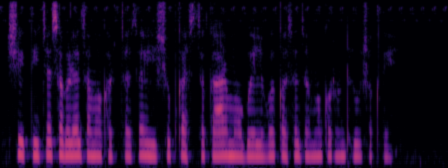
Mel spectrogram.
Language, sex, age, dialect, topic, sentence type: Marathi, female, 25-30, Varhadi, agriculture, question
